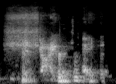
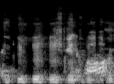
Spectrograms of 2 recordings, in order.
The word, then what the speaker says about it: shiitake: Shite. That's normal. Shiitake, it's pronounced, isn't it? Not shite. Shiitake.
